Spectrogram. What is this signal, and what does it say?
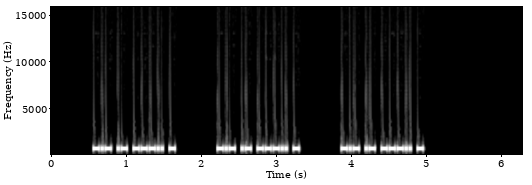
Morse code, heard as a keyed tone, about 46 wpm, 700 Hz. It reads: KA8T KA8T KA8T
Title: USA Call Signs - 4 Characters - Repeated 3x - 45wpm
